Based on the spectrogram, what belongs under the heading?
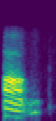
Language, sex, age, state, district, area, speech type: Urdu, male, 30-45, Telangana, Hyderabad, urban, conversation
